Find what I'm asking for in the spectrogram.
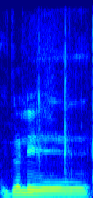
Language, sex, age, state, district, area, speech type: Kannada, male, 60+, Karnataka, Udupi, rural, spontaneous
